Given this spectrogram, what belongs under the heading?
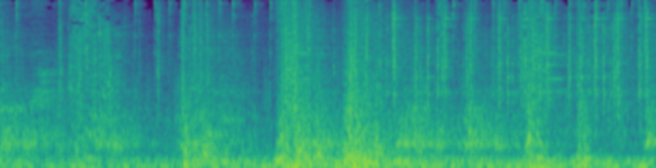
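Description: Gunfire in the video game Death Trash, dense overlapping shots that thud and rattle for several seconds as a continuous fusillade, with a voice faintly present.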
